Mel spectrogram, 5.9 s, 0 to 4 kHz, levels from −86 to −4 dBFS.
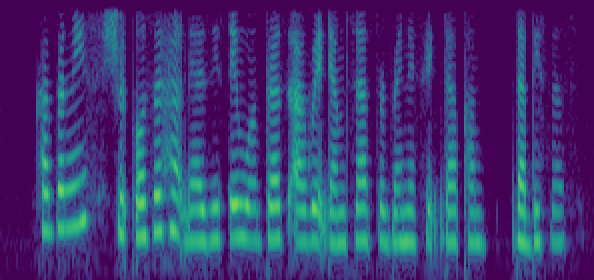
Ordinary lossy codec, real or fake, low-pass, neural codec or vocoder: none; fake; 3.6 kHz; codec, 16 kHz, 0.5 kbps, X-Codec, HuBERT features, trained on balanced general audio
